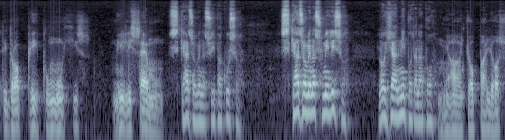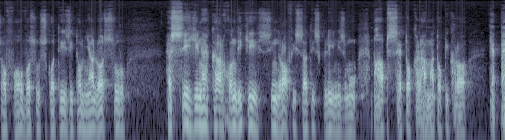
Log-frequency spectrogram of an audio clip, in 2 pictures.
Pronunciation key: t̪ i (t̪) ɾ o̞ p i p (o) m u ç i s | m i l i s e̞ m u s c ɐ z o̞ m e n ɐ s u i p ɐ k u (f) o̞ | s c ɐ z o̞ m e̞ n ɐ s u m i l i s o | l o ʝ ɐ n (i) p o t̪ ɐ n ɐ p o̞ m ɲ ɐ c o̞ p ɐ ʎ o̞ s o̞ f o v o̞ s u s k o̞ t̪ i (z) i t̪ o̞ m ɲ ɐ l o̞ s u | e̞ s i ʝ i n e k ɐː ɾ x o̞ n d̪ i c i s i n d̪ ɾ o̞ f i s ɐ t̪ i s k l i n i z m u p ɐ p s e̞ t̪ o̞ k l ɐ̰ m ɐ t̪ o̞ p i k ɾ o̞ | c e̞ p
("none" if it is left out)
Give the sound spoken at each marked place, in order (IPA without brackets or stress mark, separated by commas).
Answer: d̪, u, s, i, z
